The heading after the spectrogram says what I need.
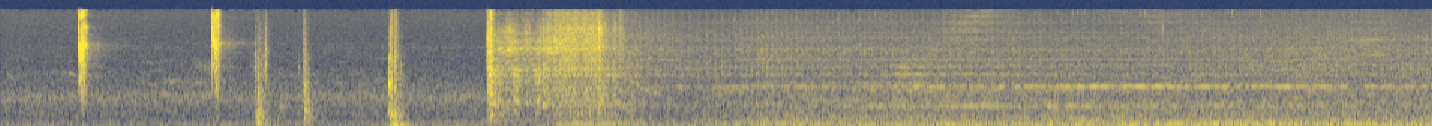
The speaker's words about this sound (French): la voiture s'éloigne pendant qu'ils me font des grands signes de main.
